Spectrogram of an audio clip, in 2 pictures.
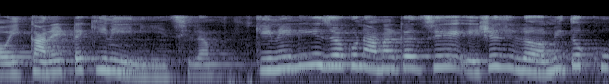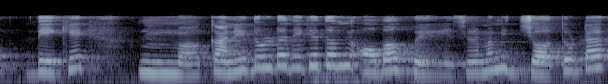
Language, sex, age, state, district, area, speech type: Bengali, female, 18-30, West Bengal, Kolkata, urban, spontaneous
